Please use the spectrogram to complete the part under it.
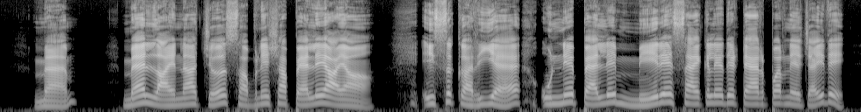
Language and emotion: Dogri, angry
